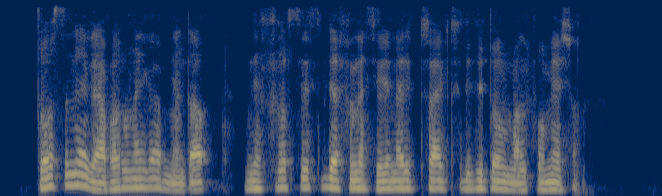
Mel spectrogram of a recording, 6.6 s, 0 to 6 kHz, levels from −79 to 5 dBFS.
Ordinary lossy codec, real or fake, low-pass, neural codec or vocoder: none; fake; 5.4 kHz; codec, 16 kHz, 4 kbps, FreqCodec, smaller model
